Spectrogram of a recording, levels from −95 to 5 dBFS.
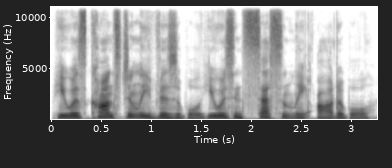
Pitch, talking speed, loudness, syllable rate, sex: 195 Hz, 145 wpm, -19 LUFS, 5.5 syllables/s, female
